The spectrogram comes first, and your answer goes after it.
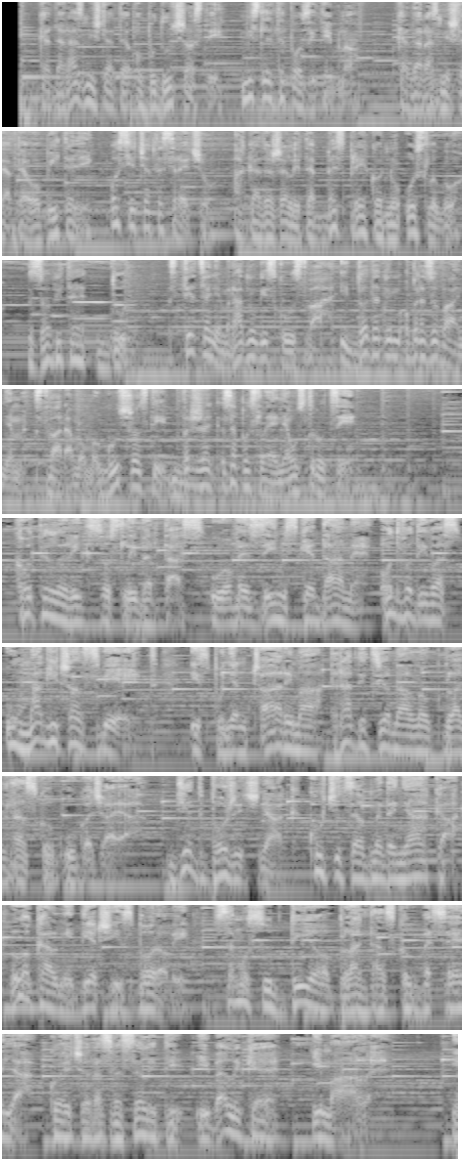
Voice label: Croatian M TV comm; voice over

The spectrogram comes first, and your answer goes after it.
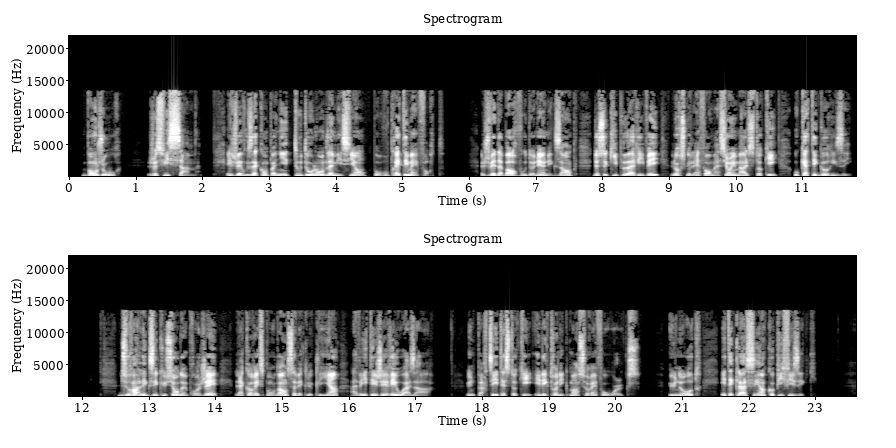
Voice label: French CAN M e-learning, french canadian; voice over

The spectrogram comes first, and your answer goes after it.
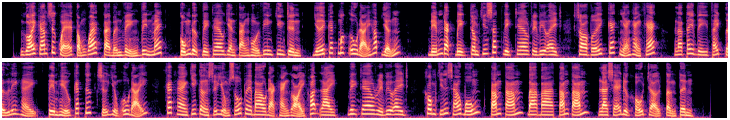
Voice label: Vietnamese M

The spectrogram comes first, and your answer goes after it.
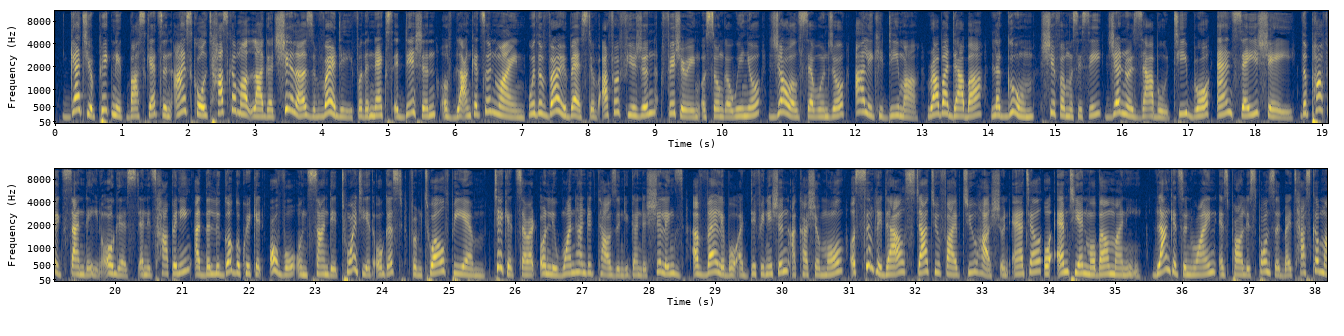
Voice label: East African English Commercial; accent of africa

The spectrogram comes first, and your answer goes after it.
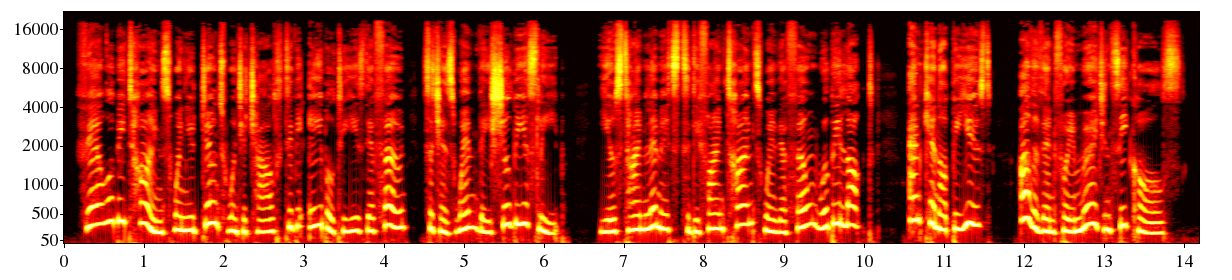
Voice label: West African English F Commercial; accent of africa

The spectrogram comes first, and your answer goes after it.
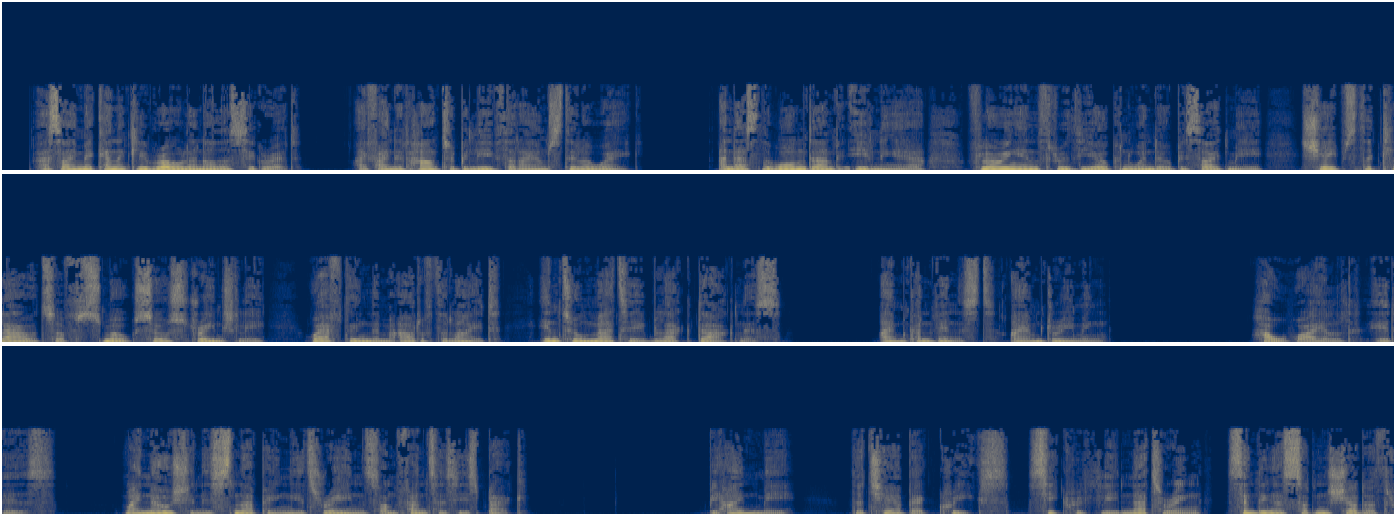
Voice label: Danish English M Narration, accent of denmark

